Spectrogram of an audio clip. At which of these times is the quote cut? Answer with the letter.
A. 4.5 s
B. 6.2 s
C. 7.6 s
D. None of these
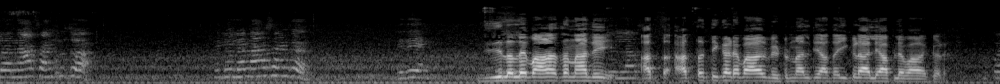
D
